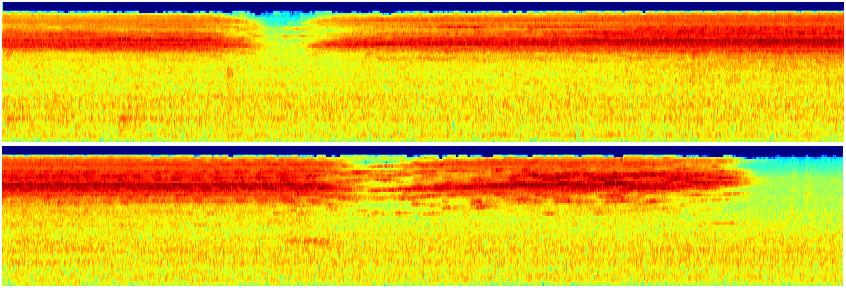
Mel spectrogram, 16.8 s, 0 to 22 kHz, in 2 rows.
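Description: N700-series Shinkansen train braking into the platform: a steady rumble under a high-pitched squeal, which drops out briefly twice and stops as the train halts near the end.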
